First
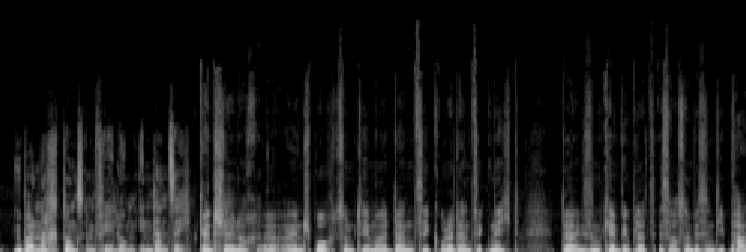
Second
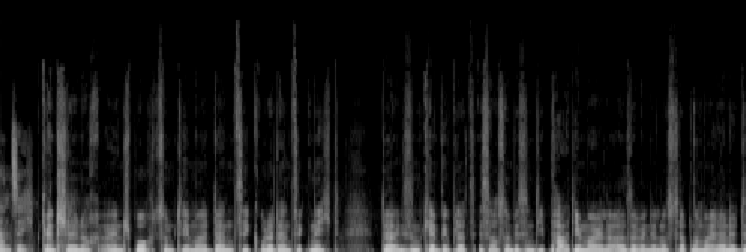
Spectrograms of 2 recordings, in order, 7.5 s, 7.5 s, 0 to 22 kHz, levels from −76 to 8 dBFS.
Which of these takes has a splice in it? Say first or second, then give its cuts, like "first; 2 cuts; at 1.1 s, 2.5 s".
second; 1 cut; at 1.0 s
